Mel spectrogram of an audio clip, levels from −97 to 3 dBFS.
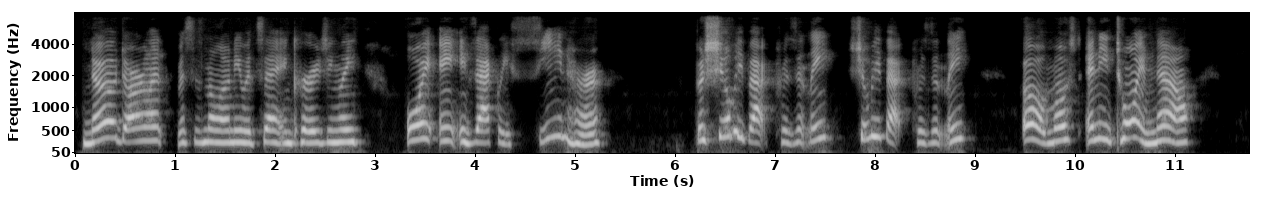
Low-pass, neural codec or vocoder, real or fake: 7.2 kHz; codec, 24 kHz, 3.1 kbps, DualCodec; fake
